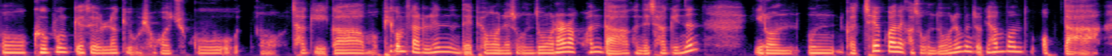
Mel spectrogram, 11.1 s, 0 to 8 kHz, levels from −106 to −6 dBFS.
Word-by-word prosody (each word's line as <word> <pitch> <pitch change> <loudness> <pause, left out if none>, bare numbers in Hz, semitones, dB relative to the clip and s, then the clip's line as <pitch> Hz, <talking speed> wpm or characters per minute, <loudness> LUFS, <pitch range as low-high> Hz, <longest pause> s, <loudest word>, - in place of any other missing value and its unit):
어 190 -1 +1
그분께서 200 -2 +1
연락이 170 +1 -1
오셔 - - -5
가지고 160 +1 -4 0.3
어 - - -9 0.2
자기가 160 - 0
뭐 - - -9
피 - - 0
검사를 215 -9 +3
했는데 225 -4 -1
병원에서 155 -1 -1
운동을 165 +2 0
하라고 230 +1 +5
한다. 225 - +1
근데 150 -4 -2
자기는 165 - +1 0.5
이런 155 -2 +1
운 170 0 +1
그러니까 230 -9 -3
체육관에 260 - +6
가서 180 -4 -4
운동을 155 +4 -1
해 - - +3
본 260 0 0
적이 230 -4 -1
한번도 245 +1 +1
없다. - - -1
180 Hz, 360 characters per minute, -25 LUFS, 160-230 Hz, 0.5 s, 체육관에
